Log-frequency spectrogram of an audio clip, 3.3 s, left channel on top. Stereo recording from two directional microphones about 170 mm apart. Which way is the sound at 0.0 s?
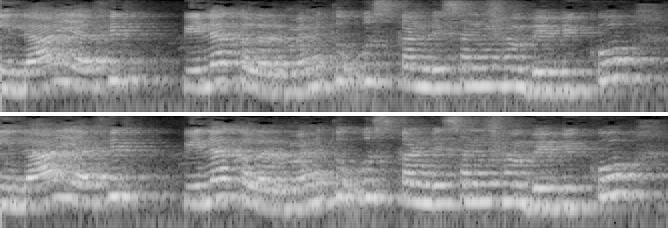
20° left (ahead or behind).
